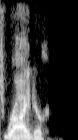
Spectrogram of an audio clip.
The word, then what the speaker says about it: Rieder: You know, my whole life, people have gotten the spelling and the pronunciation of Rieder, so I'm used to it. But thank you. Yes, Rieder. But it looks like Rieder.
